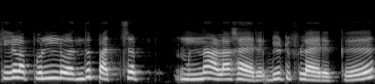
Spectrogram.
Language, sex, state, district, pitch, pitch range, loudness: Tamil, female, Tamil Nadu, Kanyakumari, 265 Hz, 235-285 Hz, -13 LUFS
